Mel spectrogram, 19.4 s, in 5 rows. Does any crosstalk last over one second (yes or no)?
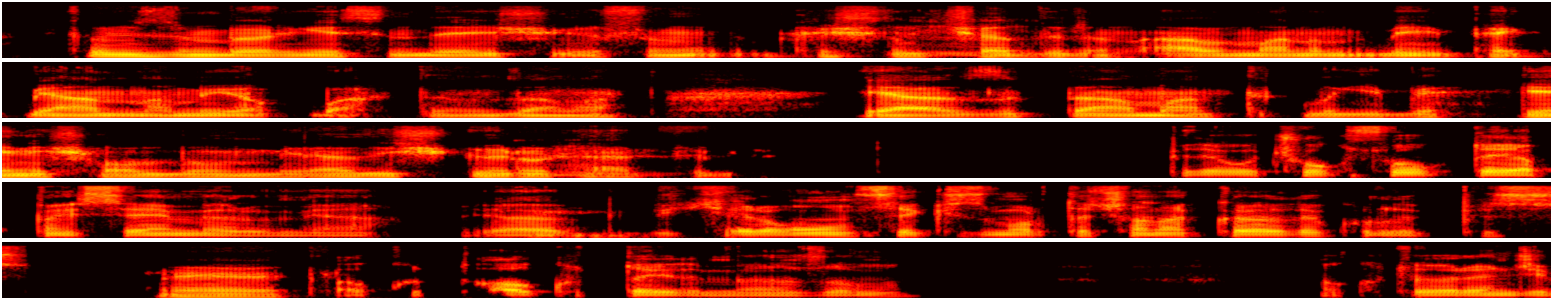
no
